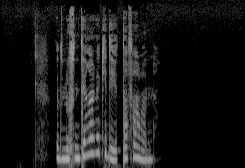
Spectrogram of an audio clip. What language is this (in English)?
Kabyle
